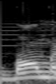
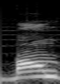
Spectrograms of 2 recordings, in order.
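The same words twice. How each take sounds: First: "बॉम्ब" with a clear B after M; B sounded. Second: "बॉम्ब" ending on M, no B; silent B. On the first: Teacher warns class off this, final B sounded in "बॉम्ब". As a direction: say "बॉम्ब", wrongly voicing the last B. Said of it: "बॉम्ब नहीं बोलेंगे". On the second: Teacher gives the correct reading, last B silent in "बॉम्ब". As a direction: say "बॉम्ब" as "bom". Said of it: "आखिरी वाला बी silent". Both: Shown as a demonstration.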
